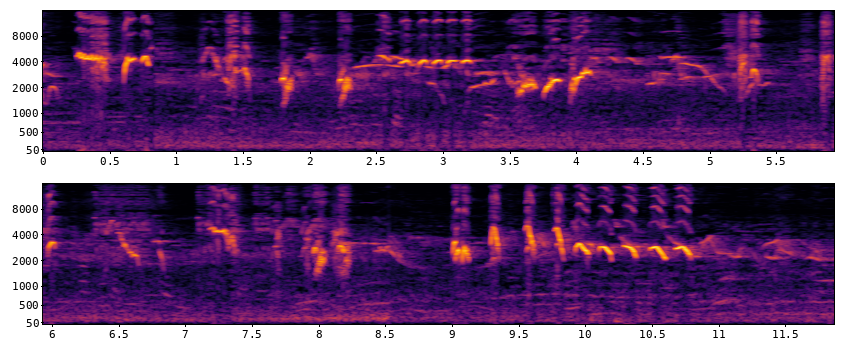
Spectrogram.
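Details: Oriental magpie-robin singing on the contest stand: a rich, varied run of sharp whistled notes, rising slurs and quick chirps in uneven bursts, with brief gaps and a few clicky ticks between phrases.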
